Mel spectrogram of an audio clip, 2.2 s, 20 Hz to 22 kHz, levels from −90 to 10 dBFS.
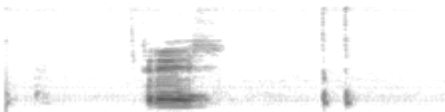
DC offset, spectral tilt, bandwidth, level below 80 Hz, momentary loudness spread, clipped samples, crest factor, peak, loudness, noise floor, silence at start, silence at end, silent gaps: under 0.1%; -2 dB/octave; 16.5 kHz; under -90 dBFS; 23 LU; under 0.1%; 20 dB; -18 dBFS; -32 LUFS; -72 dBFS; 0.7 s; 0.5 s; none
